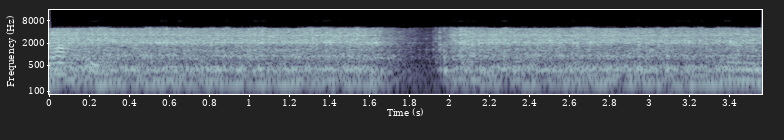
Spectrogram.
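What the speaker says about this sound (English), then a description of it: "And grind it up pretty fine." A food processor grinds graham crackers, butter and sugar into fine crumbs, a loud, steady, close motor whir that drops out briefly in the middle before starting up again, with a voice talking partly underneath.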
